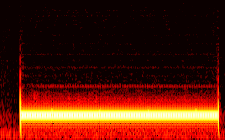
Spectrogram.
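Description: A steady electronic telephone tone on an outgoing call, sounding as one sustained mid-pitched beep of about two seconds, loud and alone, with no talk.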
